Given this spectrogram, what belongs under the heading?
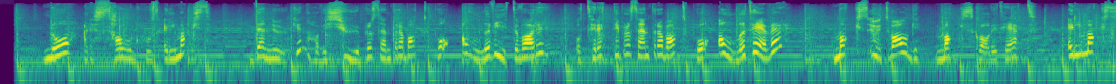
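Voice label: no commercial, Norwegian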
